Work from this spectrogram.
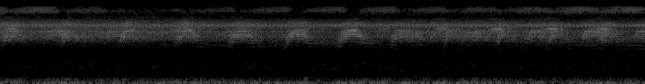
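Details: On a summer day in Yongsan Family Park's bamboo grove, cicadas keep up a high shrill drone that swells and dips in gentle pulses roughly every second, over quiet low park noise.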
